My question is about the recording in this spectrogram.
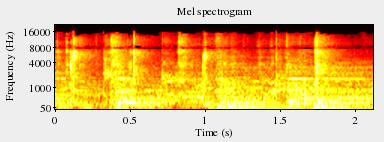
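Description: Jug band playing live: a bass line and guitar under sharp percussive taps, about four a second.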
